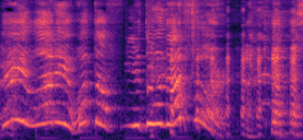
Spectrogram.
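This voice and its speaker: Someone performs a put-on character voice with an Irish accent, extremely high in pitch and at a fairly slow pace. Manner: annoyed, confrontational.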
